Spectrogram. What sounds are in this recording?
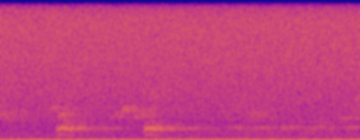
Red-eyed Vireo, American Crow, Wood Thrush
